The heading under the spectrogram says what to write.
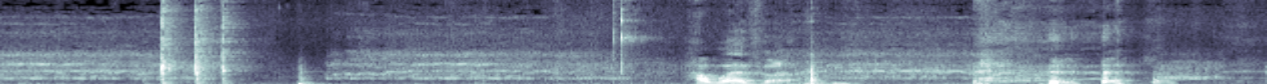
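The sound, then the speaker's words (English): A horse neighing sound effect: a loud, wavering whinny that rises and falls in quick bursts, with a person briefly speaking around it. “Are you sure you didn't ride past on your horse? I think everyone rides horses in Cornwall.”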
